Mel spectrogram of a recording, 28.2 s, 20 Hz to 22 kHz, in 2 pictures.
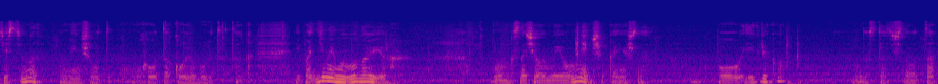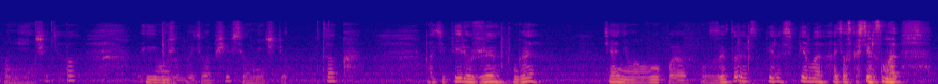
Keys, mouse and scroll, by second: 3.4 middle click.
